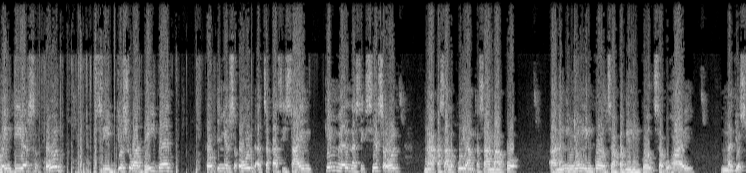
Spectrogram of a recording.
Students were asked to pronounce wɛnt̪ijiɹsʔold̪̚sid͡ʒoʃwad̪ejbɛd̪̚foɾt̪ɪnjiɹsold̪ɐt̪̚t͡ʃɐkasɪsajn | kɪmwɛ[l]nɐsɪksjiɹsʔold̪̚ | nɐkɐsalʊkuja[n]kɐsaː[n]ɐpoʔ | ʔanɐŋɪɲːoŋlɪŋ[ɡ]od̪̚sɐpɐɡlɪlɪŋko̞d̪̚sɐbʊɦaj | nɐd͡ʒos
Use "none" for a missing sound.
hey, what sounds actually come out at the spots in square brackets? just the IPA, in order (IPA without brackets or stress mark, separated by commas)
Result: l, ŋ, m, k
